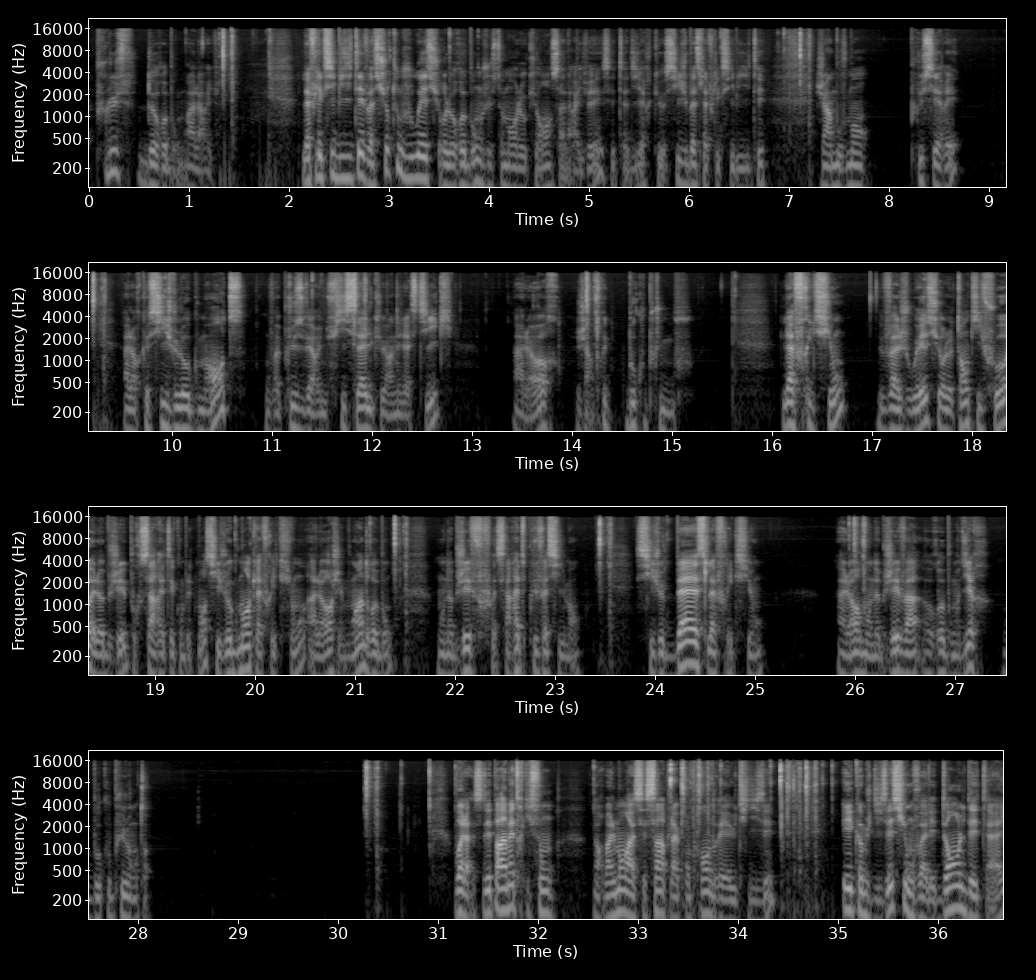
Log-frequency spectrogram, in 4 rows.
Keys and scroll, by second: 1.3 KP_0, 7.1 KP_0, 9.2 KP_0, 11.8 KP_0, 14.1 KP_0, 21.4 KP_0, 23.4 KP_0, 25.9 KP_0, 30.2 KP_0, 33.3-34.5 typing.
